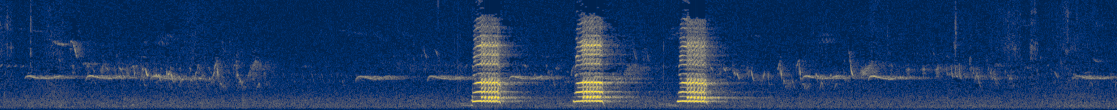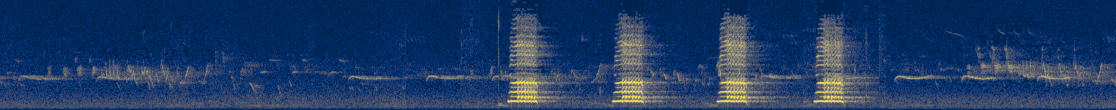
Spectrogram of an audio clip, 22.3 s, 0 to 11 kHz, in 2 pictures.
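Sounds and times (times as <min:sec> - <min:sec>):
carrion crow giving harsh hoarse caws: 0:04.7 - 0:05.2, 0:05.8 - 0:07.4, 0:16.2 - 0:20.0.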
